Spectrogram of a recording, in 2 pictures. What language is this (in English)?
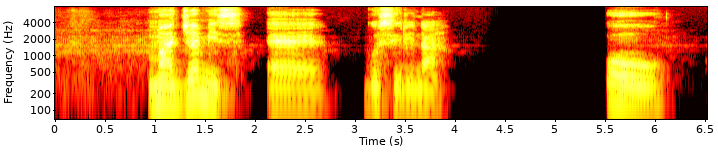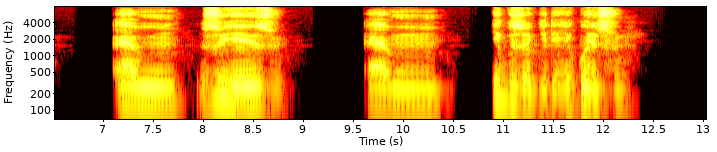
Igbo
